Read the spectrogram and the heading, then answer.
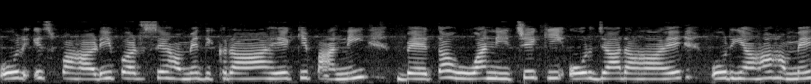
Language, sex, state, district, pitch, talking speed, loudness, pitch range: Hindi, female, Chhattisgarh, Bastar, 270 Hz, 170 wpm, -14 LUFS, 260-290 Hz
